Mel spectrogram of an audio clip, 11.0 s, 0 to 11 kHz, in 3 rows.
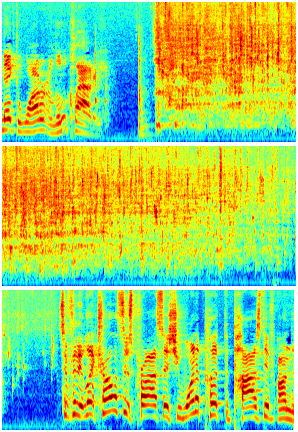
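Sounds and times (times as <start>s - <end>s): liquid pouring into water: 1.9s - 8.1s.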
